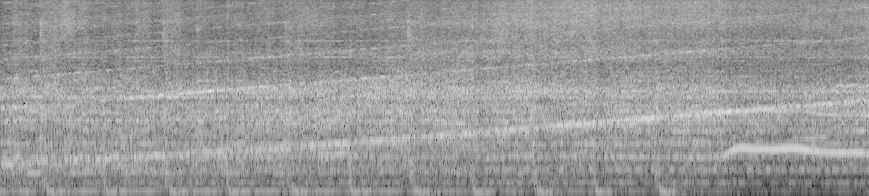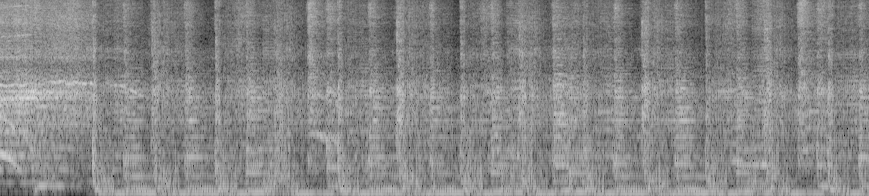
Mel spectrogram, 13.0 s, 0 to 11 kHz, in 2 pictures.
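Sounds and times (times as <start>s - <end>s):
deep steady bass: 0.0s - 13.0s
synth tone rising in pitch: 0.6s - 5.7s.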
